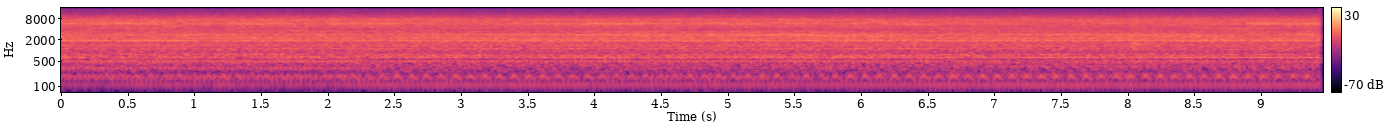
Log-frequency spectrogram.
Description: 2001 Lexus RX300 making Whining Noise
